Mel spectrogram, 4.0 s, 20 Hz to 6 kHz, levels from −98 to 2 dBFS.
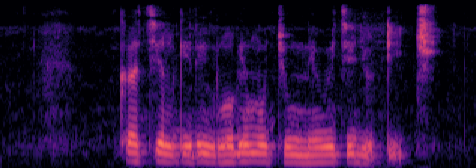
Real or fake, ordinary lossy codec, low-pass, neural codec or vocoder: fake; MP3, 48 kbps; 5.4 kHz; codec, 16 kHz, 8 kbps, FreqCodec, larger model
